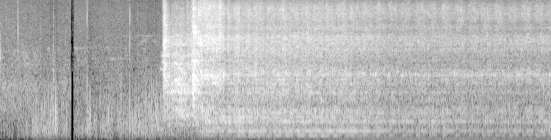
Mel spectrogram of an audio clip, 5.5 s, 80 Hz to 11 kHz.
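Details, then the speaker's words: 1978 Chevy pickup after a repair that got it running: brief crank, catches at once and settles into a smooth, even idle with no misses or knocks. Normal start and idle. "now you can see that once this repair was made this truck starts right up and runs beautifully"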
